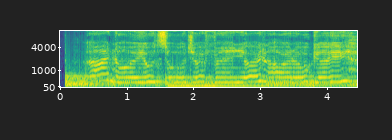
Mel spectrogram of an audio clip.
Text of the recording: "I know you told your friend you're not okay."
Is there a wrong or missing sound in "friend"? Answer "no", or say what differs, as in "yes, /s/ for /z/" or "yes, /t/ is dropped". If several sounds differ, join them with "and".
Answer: no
